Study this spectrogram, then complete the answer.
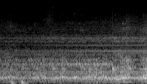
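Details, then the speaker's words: Eufy Omni C20 robot vacuum-mop base station washing its mop pads before mopping a kitchen: a couple of pumps kick on, the clean water tank feeds water, the pads spin and the dirty water pump sucks it up, a steady low hum with gurgling; normal operation, about 2 minutes. "You'll hear a couple pumps kicking on. The clean water tank is putting water down there. The mop pads are spinning, and then the dirty water pump is sucking up the water into the dirty water tank."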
